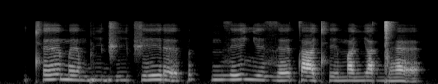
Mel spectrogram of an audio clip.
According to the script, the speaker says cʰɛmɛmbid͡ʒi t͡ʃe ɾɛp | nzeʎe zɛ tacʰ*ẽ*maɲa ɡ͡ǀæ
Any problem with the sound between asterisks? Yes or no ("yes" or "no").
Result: yes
